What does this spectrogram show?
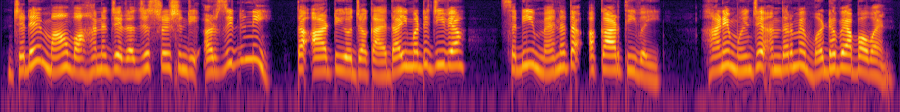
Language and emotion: Sindhi, angry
